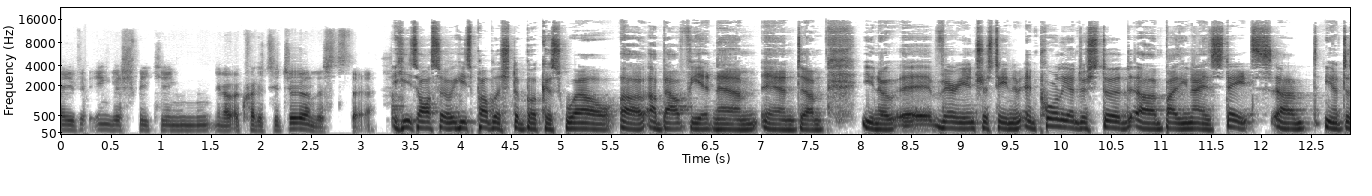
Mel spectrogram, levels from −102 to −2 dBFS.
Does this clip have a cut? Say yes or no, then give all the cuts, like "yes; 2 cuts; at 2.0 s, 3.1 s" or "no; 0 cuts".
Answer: yes; 1 cut; at 3.3 s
